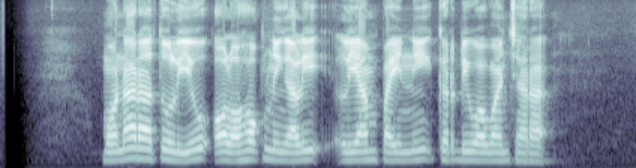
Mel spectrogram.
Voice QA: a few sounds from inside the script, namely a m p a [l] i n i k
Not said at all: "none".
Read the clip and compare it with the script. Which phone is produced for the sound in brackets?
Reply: none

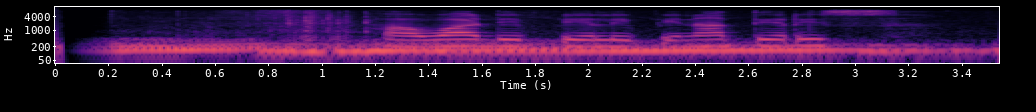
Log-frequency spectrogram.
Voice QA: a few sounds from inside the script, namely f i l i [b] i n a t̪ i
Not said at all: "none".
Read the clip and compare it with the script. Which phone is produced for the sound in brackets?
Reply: p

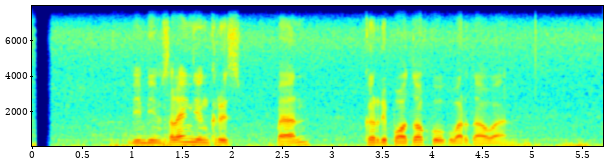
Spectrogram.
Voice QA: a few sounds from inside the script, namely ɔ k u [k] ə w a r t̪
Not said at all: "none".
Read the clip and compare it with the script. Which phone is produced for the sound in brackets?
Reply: k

